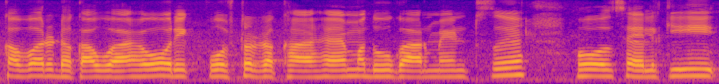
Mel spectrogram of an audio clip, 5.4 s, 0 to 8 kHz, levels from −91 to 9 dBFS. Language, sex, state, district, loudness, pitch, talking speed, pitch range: Hindi, female, Haryana, Jhajjar, -12 LUFS, 185 Hz, 145 wpm, 180-195 Hz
